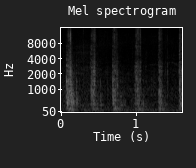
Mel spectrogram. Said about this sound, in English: I'm just crushing these pistachios. And I think we can be quite generous with them as well.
